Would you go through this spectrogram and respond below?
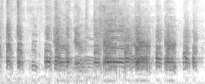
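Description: Geese honking in a busy, overlapping chorus, a dense stream of loud nasal calls from several birds close at hand, with no voices over them.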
